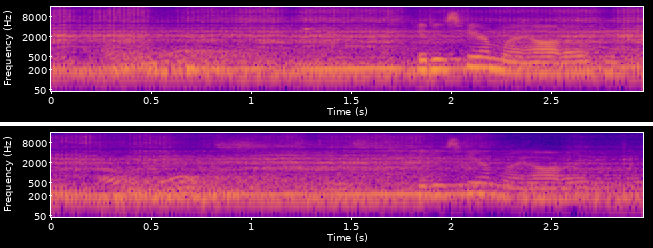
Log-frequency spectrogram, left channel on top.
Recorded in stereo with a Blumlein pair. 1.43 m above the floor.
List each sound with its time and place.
0.2 s a woman speaking: 20° right, 7 m
1.8 s a woman speaking: 65° left, 0.6 m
